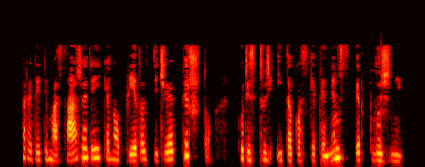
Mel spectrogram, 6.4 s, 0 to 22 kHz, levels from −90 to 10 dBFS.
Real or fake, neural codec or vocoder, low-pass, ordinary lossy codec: real; none; 7.2 kHz; AAC, 32 kbps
